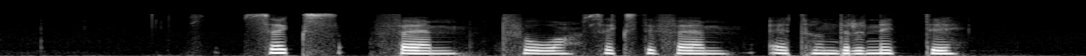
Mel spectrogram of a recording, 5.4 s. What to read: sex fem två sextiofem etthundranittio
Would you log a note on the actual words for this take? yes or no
no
